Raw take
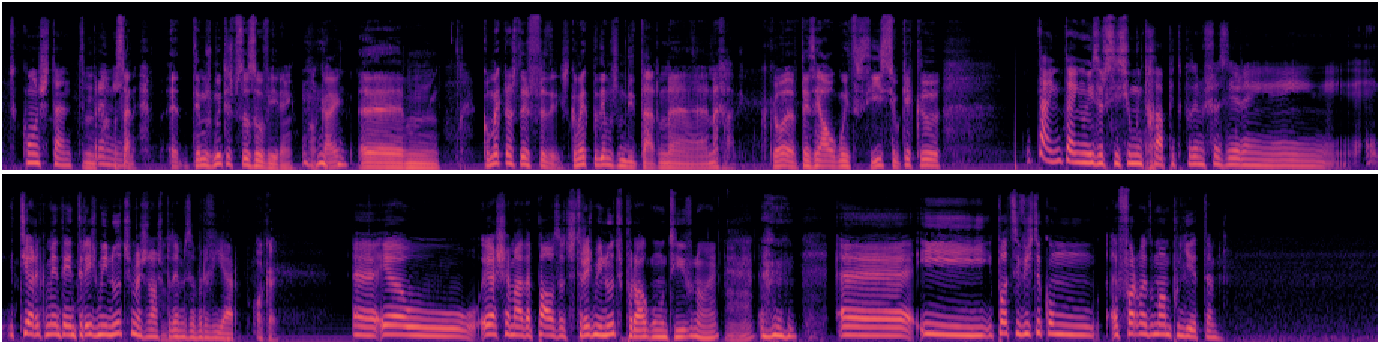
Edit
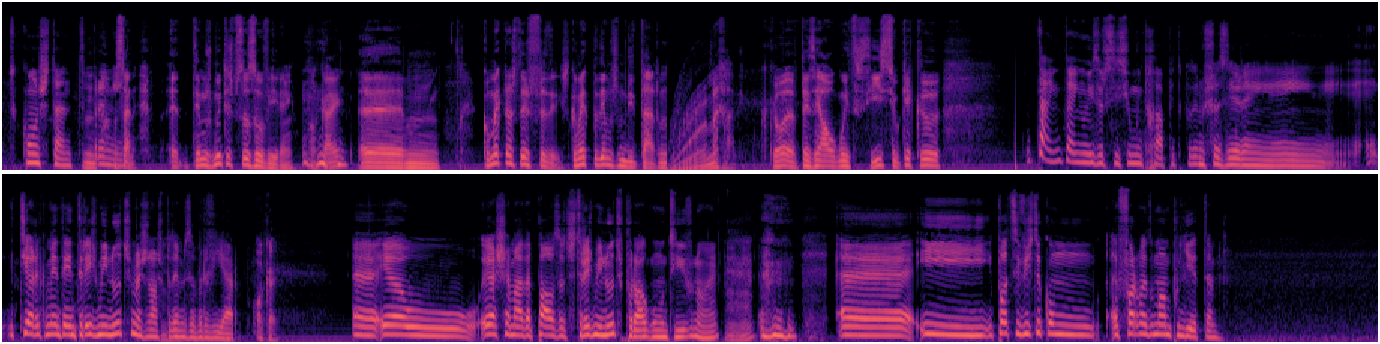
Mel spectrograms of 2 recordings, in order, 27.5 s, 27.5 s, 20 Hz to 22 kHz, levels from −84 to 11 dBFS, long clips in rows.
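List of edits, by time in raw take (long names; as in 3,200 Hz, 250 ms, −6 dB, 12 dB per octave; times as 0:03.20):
0:06.64: tape start 0.52 s
0:10.41–0:11.97: clip gain −7 dB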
